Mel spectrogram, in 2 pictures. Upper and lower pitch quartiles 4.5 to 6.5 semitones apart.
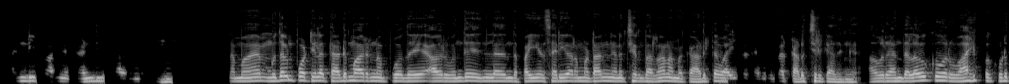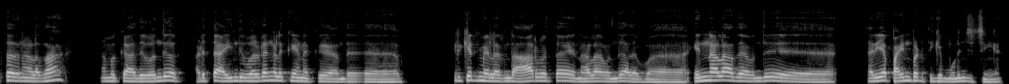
No: narrow, 2.6 semitones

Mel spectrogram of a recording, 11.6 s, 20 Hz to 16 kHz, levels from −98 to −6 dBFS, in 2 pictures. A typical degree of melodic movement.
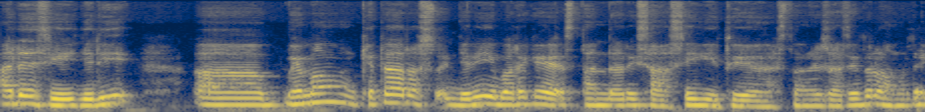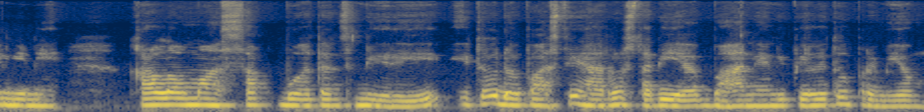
No: narrow, 2.1 semitones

